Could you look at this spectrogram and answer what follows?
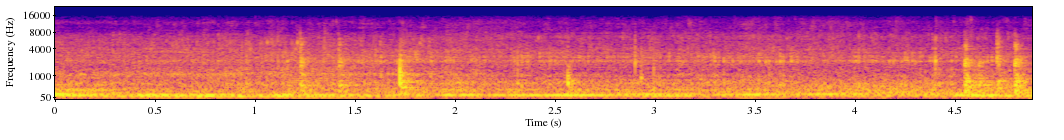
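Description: Potatoes cook with fenugreek in a covered pot for methi aloo sabzi, sizzling and bubbling steadily up close. Occasional scraping clicks come from a spoon checking and stirring them, with no talking.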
